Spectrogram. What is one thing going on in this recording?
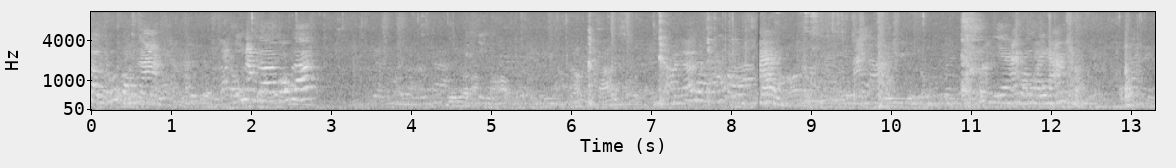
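A lively crowd chatters nearby throughout.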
